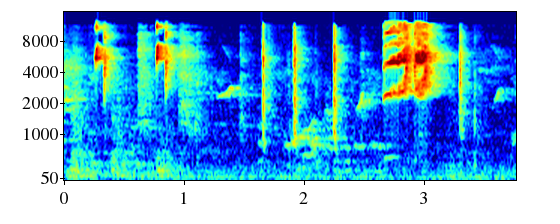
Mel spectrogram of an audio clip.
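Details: Young albino white-rumped shama giving a series of sharp, high chirps and clicks spaced roughly half a second apart, a soft brief whistle in between, then a loud harsh rasping burst near the end.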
